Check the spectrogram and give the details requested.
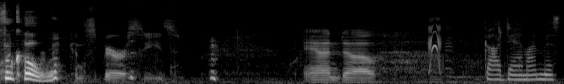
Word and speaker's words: Foucault: This is practically It's pronounced Foucault.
